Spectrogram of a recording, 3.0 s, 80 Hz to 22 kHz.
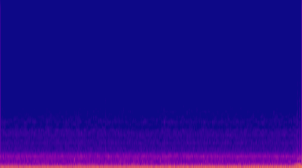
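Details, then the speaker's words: Kawasaki GPZ750 four-cylinder, sat five years and running on three or fewer cylinders, after carbon-gummed spark plugs were replaced: revs up cleanly and evenly, steady note, no misses or knocking; smooth revving. "Oh yeah, that sounds nice and smooth. Very little noise coming from the engine itself. There's no knocking."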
